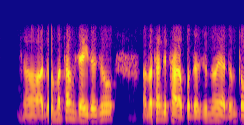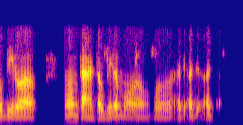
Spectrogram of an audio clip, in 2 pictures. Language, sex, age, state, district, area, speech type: Manipuri, male, 60+, Manipur, Kangpokpi, urban, conversation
